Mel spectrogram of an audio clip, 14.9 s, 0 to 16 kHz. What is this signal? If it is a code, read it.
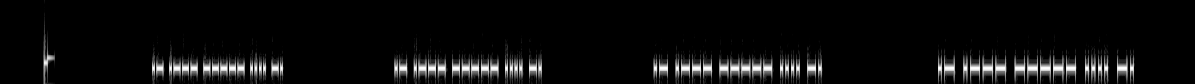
Morse code, heard as a keyed tone, about 35 wpm, 700 Hz. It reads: AJ0HN AJ0HN AJ0HN AJ0HN
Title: Speed Racing - USA 2x2 Call Signs 30wpm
